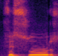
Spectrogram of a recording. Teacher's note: صاد کو پر پڑھیں گے، صاد حروف مستعلیہ میں سے ہے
